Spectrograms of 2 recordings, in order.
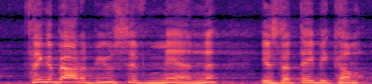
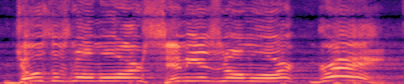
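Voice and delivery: mocking self-pity; 8 semitones higher than usual. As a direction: whine it like a sulking brother left behind. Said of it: "He's like".

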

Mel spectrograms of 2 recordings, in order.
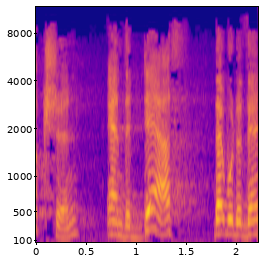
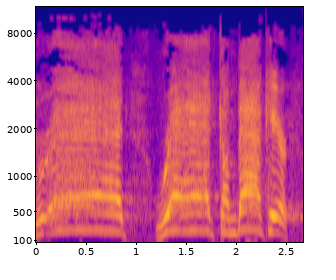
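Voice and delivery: higher-pitched mock yell, drawn-out name; retold scream; 4 semitones higher, much slower than usual. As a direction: call after a runaway dog without full volume.

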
